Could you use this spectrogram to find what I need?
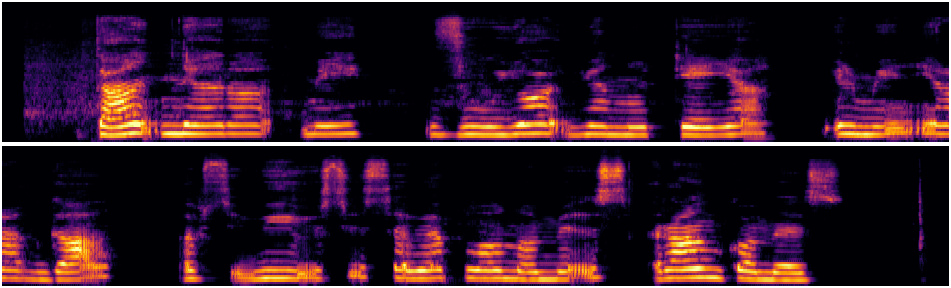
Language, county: Lithuanian, Vilnius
